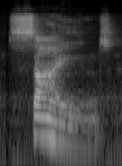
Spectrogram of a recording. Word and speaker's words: signs: don't read the signs now this word signs is going to sound like this phonetically in Spanish and Haitian Creole so sigh mmm signs the G is going to be silent so this is what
